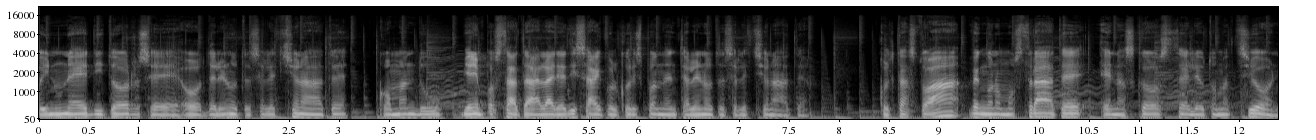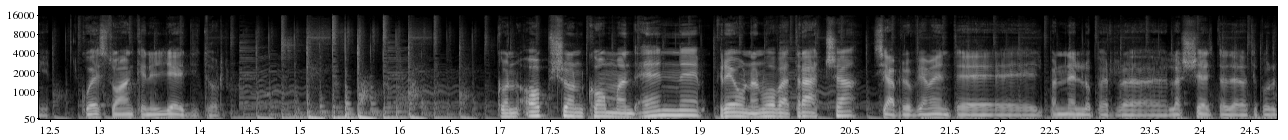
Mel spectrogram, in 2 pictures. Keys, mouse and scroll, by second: 3.8 super+u, 9.9 a, 14.3 a, 19.7 alt+super+n.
